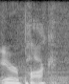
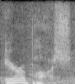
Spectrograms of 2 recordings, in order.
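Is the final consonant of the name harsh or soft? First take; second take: harsh; soft. First: The name ends in a harsh, throaty sound. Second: The name ends in a soft sh sound. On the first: The speaker calls it right. "like a German, like Arapoch?" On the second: The speaker calls it wrong. "I was really worried about the shh at the end"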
